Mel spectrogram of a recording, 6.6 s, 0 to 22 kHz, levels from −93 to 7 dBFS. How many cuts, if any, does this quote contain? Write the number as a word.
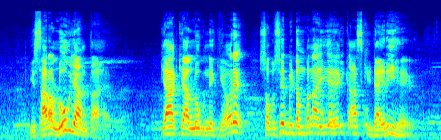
one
